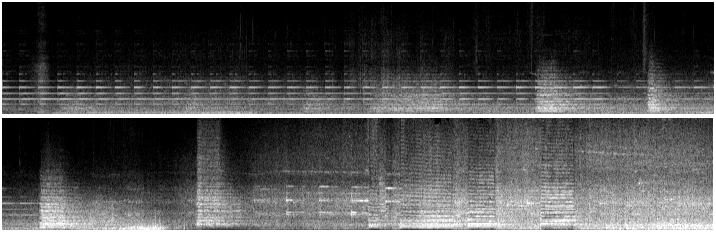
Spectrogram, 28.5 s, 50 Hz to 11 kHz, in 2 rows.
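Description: Norfolk Southern diesel freight locomotives, an SD70ACe leading a C44-9W, approaching and passing a grade crossing: the engines grow louder under the steady ringing of the crossing bell, the lead locomotive's horn sounds a series of blasts, and in the second half the locomotives pass close, followed by the rattle of Roadrailer trailers over the rails.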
